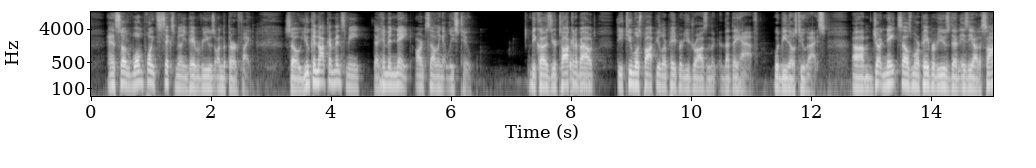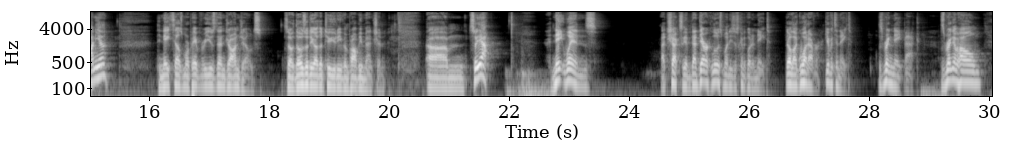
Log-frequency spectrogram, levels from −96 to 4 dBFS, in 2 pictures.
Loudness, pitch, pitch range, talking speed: -15 LUFS, 115 Hz, 100-130 Hz, 200 wpm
